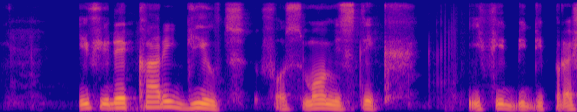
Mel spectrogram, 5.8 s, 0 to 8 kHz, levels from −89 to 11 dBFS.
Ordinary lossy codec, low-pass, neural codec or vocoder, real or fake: none; 7.2 kHz; autoencoder, 48 kHz, 128 numbers a frame, DAC-VAE, trained on Japanese speech; fake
